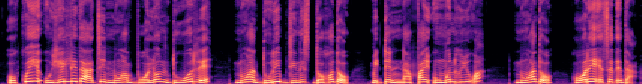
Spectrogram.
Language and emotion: Santali, disgusted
